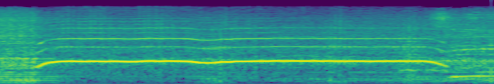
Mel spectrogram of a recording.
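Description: One long, steady, piercing high note held for about two seconds, with a slight dip in pitch midway. It is close to the microphone and much louder than the concert music, which it all but drowns out.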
